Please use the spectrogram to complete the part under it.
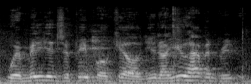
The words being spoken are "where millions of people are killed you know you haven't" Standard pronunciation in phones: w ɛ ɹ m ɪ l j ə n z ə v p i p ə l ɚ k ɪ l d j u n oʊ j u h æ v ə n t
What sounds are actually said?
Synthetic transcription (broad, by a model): w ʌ ɹ m ɪ l j ə n z ə v p i p l k ɪ l d j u n oʊ j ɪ h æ v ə n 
